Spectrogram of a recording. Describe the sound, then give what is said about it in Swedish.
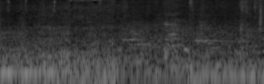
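Steady roadway rumble of idling and passing engines at a busy bus station at night, a constant low drone with faint murmuring voices mixed into the background. “Ja, här har vi en busstation som heter duga.”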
